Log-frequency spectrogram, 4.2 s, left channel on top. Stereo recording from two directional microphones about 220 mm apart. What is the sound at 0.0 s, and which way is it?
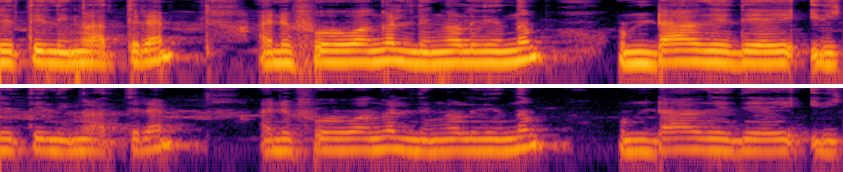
Speech, 35° left (ahead or behind).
